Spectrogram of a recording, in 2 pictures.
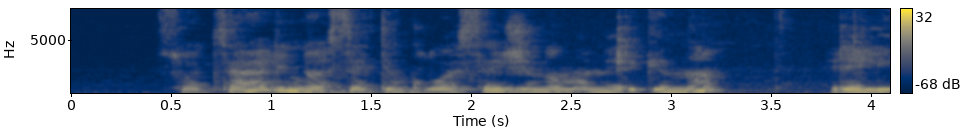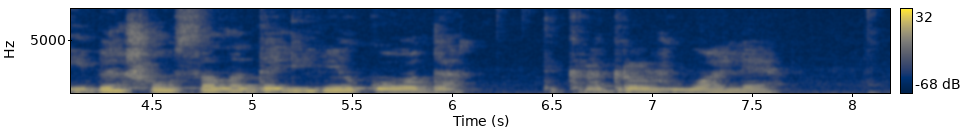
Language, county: Lithuanian, Utena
